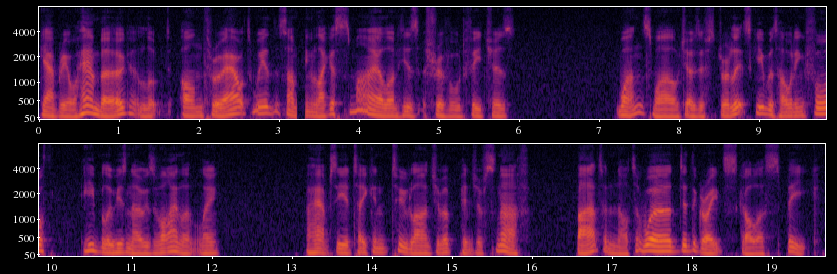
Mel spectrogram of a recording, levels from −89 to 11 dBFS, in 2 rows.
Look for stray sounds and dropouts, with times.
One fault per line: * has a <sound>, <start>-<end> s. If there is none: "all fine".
* has a dropout, 3.2-3.3 s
